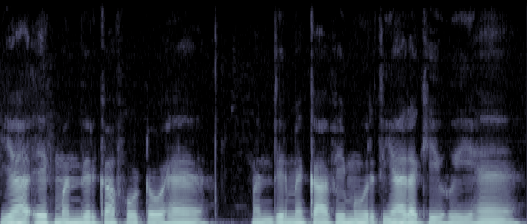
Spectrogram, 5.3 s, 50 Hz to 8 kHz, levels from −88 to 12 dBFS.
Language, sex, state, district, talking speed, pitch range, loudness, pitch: Hindi, male, Jharkhand, Palamu, 150 wpm, 115-130 Hz, -17 LUFS, 120 Hz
